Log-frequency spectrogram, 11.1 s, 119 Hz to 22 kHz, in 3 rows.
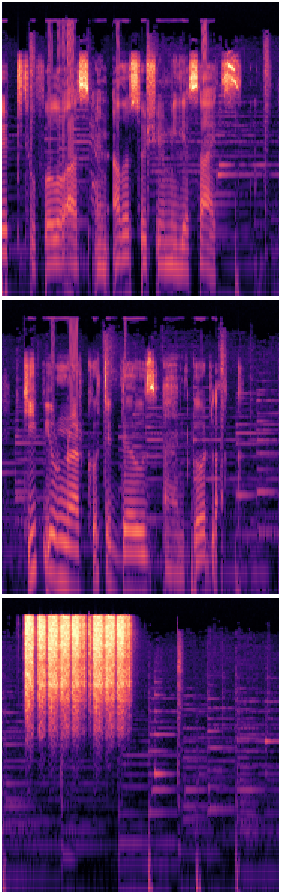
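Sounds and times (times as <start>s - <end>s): scratchy rubbing sound effect: 7.7s - 9.2s.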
